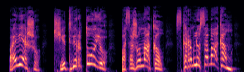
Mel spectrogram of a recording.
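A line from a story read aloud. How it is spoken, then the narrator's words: Furious yelling. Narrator (Russian): орал он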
